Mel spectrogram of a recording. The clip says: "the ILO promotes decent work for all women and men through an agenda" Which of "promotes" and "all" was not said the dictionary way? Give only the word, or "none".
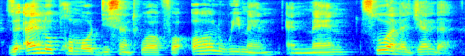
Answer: promotes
